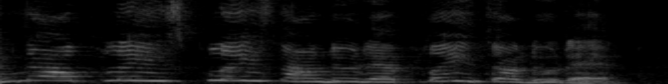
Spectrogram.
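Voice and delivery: shrill, very high pleading scream. Retelling a fight, quoting a woman on the porch: imitating Alani screaming. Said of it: "Alani on the porch screaming like".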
